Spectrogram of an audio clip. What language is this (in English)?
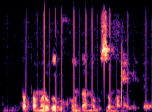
Kinyarwanda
